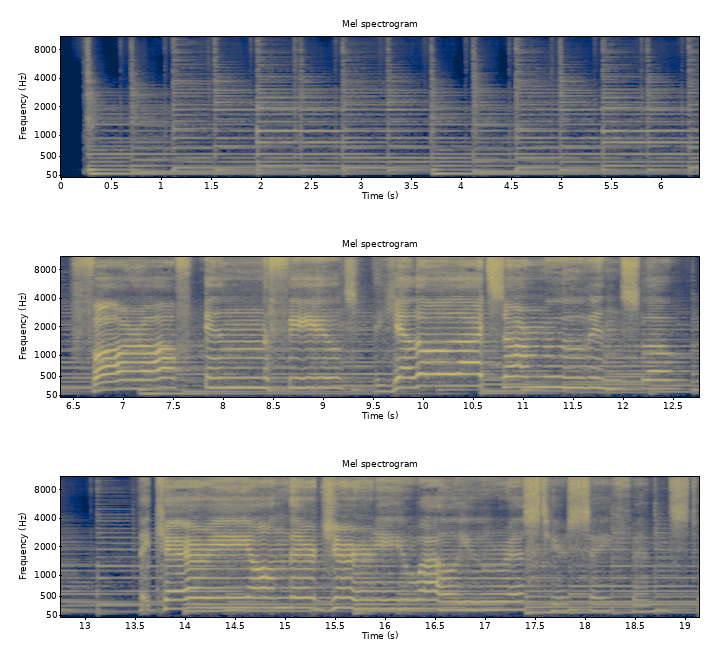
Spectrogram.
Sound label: lullaby, name songs; paul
